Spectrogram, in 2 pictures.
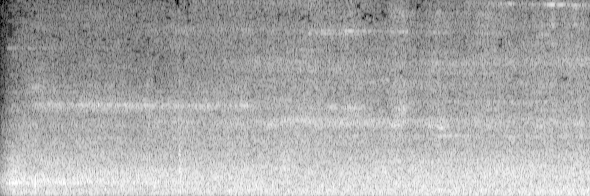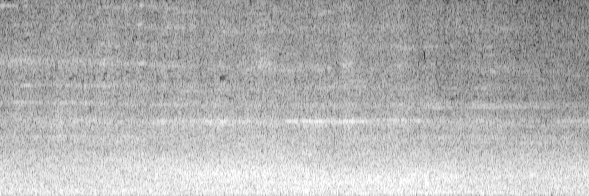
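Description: Steady rumble of rail traffic on station approach tracks, with a faint, thin, high wheel squeal coming and going. It swells a little past the middle, with a couple of light clicks.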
